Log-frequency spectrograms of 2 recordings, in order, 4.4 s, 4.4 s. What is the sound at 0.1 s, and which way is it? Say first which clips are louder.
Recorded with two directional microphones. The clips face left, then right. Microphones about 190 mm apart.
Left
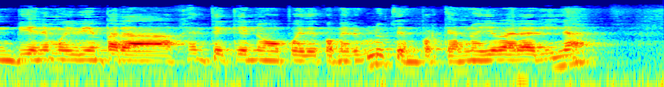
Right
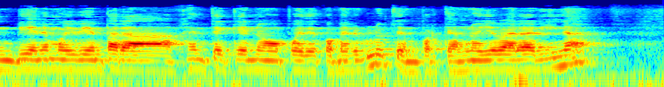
Speech: right 1 dB; 30° right (ahead or behind).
